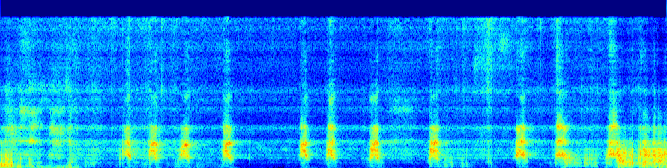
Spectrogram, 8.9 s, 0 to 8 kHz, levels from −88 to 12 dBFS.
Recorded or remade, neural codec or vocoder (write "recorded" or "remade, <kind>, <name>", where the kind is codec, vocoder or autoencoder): remade, codec, ZipCodec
